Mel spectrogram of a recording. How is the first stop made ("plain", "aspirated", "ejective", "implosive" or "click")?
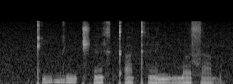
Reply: ejective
